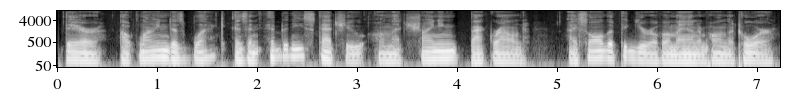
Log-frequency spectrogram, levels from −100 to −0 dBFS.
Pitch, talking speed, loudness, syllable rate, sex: 90 Hz, 180 wpm, -17 LUFS, 5.3 syllables/s, male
